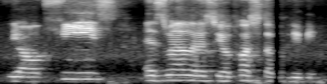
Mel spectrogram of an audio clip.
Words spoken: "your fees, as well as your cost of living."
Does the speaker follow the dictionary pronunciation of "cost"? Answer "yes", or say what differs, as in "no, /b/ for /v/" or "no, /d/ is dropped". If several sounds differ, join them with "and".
yes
